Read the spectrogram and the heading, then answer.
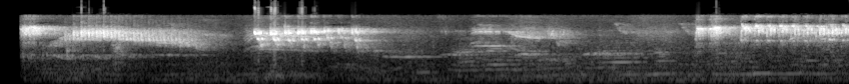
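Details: Javan bush lark singing with a melodious voice: dense, buzzy, high-pitched phrases, a loud burst, another burst after a short pause, then softer twittering and a final rising burst.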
